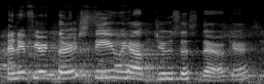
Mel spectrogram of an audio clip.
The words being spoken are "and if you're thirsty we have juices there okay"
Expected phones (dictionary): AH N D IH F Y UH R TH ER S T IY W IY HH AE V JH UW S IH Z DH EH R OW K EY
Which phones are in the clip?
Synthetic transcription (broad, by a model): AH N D IH F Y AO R T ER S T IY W IY HH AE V JH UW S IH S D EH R OW K EY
